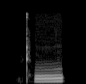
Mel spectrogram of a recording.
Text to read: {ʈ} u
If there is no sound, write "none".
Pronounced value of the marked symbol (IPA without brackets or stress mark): ʈʰ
